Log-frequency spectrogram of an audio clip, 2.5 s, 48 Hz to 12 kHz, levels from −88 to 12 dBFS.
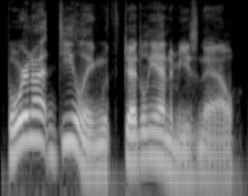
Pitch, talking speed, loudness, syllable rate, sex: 130 Hz, 195 wpm, -17 LUFS, 5.6 syllables/s, male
